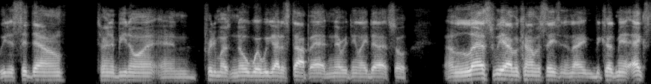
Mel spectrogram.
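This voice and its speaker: Against a quiet background, a man with an American accent speaks at a moderate pace in a very deep, low pitch. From New Jersey. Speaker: rapper. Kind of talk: casual interview.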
